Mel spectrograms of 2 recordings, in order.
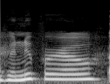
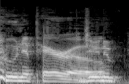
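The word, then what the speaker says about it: Junípero: Also, Father Junipero. – That was a mispronounced. It's Junipero.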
